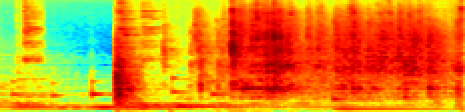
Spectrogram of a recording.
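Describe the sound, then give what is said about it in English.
Several dice tumble and clatter across a hard surface, starting with a sharp burst and rattling continuously for a couple of seconds, fairly loud. “Get that good dice audio.”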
